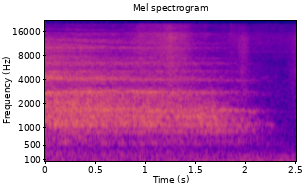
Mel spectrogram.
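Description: A long, slow exhale through the mouth during a yoga breathing exercise, an airy breath close to the microphone that gradually fades away.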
